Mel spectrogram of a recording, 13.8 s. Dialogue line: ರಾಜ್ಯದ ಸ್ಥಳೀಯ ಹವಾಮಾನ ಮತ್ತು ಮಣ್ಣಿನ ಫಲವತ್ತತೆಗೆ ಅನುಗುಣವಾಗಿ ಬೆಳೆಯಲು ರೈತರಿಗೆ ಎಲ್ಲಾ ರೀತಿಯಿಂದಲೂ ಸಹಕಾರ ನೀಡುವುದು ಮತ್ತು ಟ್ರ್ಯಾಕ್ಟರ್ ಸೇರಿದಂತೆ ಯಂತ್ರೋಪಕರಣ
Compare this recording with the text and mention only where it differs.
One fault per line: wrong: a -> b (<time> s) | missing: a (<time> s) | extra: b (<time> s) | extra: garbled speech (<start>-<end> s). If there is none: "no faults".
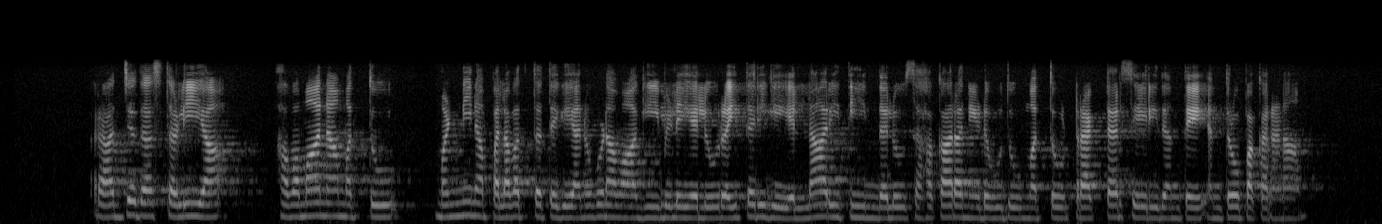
no faults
